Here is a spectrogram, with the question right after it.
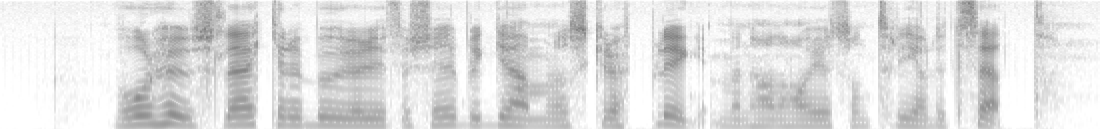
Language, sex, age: Swedish, male, 24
